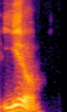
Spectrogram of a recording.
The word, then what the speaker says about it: gyro: So you pronounce it gyro, right? So at the G is a silent like Y, and then the S is silent as well.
